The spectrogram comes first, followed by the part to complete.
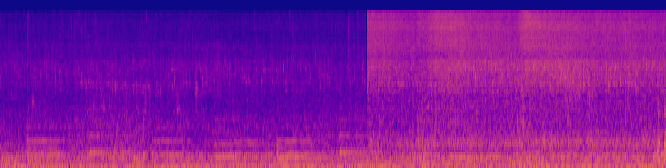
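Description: Background song plays throughout. About halfway through, sliced onions are dropped into hot oil in a large metal pot, and a loud, steady sizzle starts suddenly.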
